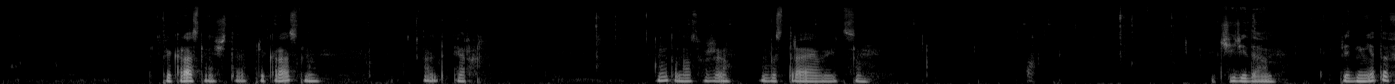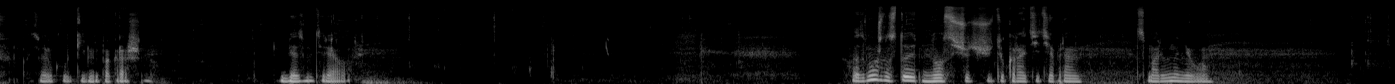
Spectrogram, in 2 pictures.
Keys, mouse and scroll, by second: 0.0-0.4 scroll down 2, 0.4 KP_1, 2.2 shift+click, 2.7 shift+click, 2.9-4.2 middle drag, 4.2 alt+r, 4.7-5.1 scroll up 1, 5.1 scroll down 3, 5.3 KP_1, 6.3 g, 7.3 click, 7.5 g, 8.4 click, 8.7 g, 9.1 click, 9.3 g, 10.5 click, 10.7-13.4 middle drag, 13.4-14.2 scroll up 2, 14.2 click, 14.5 click, 17.1-17.5 drag, 17.8 scroll up 1, 18.1-20.7 shift+middle drag, 20.7-21.2 scroll up 2, 21.2 click, 21.3-21.8 middle drag, 21.8 KP_1, 22.9 Tab, 23.2-23.8 middle drag, 23.8 z, 23.9-24.3 middle drag, 24.3 z, 24.6 middle click, 25.2 z, 25.4 middle click, 25.9 1, 26.0-27.0 middle drag, 27.0 click, 27.4 z, 27.5-27.9 middle drag.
